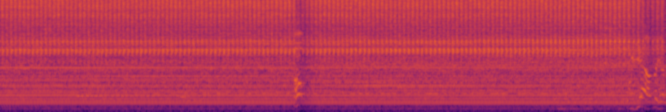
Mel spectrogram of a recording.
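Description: Hydraulic press's pump running with a steady hum while the ram squeezes a wet sponge flat, briefly dipping about four and a half seconds in. A voice says "okay" at the very end.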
